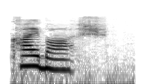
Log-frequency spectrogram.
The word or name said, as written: kybosh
